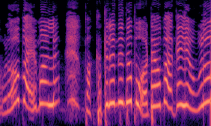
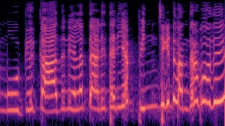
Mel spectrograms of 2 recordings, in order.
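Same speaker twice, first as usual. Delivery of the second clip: ordinary talk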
